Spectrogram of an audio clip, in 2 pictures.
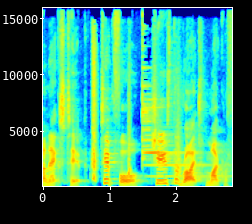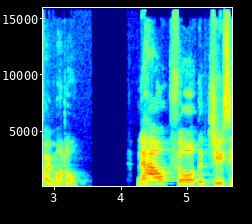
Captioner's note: bell ringing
